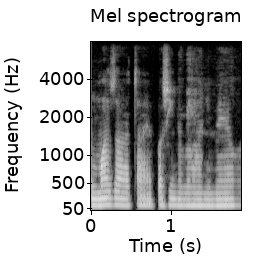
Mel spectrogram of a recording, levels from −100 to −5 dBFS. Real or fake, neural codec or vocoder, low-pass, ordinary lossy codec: real; none; none; none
